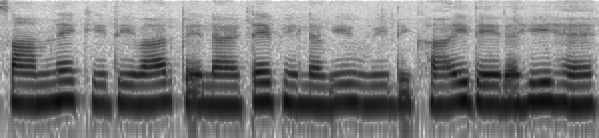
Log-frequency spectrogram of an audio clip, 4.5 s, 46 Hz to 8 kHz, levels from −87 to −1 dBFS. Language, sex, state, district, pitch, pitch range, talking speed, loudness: Hindi, female, Jharkhand, Palamu, 165 Hz, 160-175 Hz, 160 wpm, -12 LUFS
